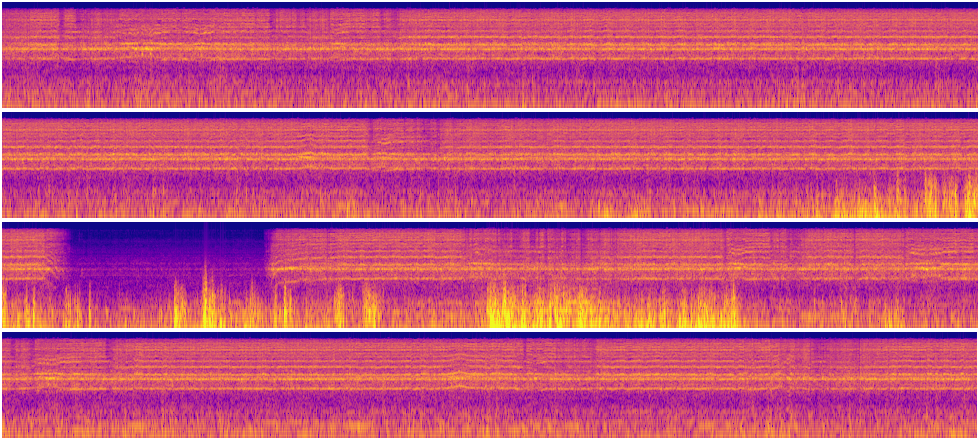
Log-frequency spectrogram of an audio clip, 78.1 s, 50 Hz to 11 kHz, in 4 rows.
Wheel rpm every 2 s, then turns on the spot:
160, 160, 160, 160, 160, 160, 160, 160, 160, 160, 160, 160, 160, 160, 160, 160, 160, 160, 160, 150, 20, 0, 100, 160, 160, 160, 160, 160, 160, 160, 160, 160, 160, 160, 160, 160, 160, 160, 160.
none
